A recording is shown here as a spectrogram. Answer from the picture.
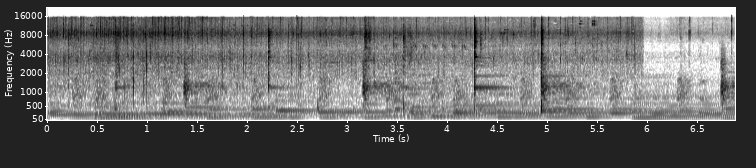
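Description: Sliced shallots frying in hot oil in a cast iron wok, a steady sizzle, with a metal ladle stirring and clicking against the pan a few times. The sizzle drops away near the end.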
